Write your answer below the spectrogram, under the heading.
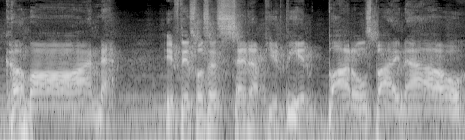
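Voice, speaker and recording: Loud background music under a man's put-on character voice, fairly low in pitch and fairly slow. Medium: audio drama. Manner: self-satisfied.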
